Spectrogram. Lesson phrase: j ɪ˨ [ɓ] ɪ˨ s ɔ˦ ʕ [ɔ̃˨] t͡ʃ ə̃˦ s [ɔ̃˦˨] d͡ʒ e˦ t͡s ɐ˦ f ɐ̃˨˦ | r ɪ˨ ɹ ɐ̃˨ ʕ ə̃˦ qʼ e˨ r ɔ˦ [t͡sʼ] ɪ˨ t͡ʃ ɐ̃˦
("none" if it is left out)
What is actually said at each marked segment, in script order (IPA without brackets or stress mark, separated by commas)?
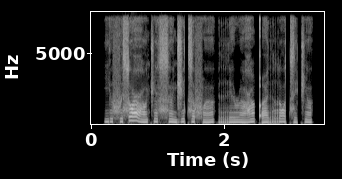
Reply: f, ɔ̃˨, ə̃˦˨, t͡s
